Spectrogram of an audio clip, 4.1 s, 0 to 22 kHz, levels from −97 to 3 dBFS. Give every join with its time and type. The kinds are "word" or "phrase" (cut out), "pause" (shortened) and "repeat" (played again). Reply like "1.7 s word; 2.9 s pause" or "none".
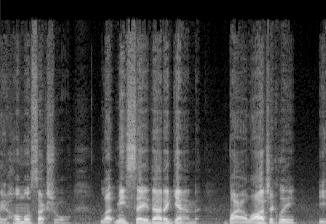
none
